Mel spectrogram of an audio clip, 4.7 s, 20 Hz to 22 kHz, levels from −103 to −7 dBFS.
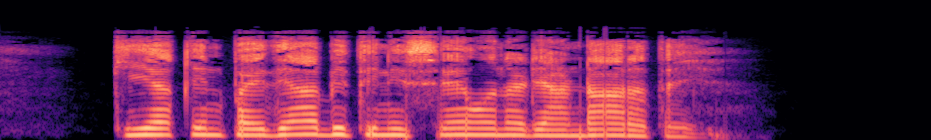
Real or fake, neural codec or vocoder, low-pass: real; none; 9.9 kHz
